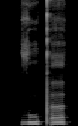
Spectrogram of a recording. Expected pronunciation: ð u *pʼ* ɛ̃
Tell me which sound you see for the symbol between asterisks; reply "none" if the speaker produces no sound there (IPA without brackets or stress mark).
pʼ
